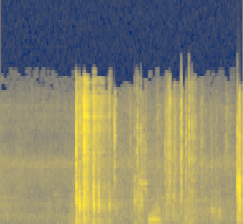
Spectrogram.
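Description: A brief clatter of laptop parts being handled during dismantling, about a second in, followed by a spoken word.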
